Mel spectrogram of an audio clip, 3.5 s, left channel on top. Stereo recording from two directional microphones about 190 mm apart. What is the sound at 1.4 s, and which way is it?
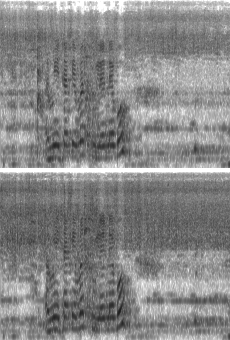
Speech, 25° right (ahead or behind).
